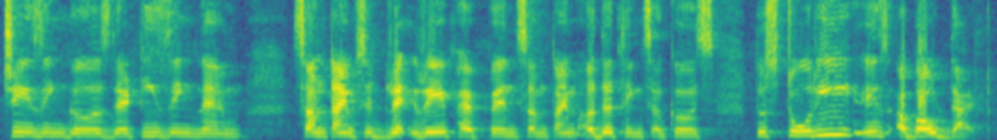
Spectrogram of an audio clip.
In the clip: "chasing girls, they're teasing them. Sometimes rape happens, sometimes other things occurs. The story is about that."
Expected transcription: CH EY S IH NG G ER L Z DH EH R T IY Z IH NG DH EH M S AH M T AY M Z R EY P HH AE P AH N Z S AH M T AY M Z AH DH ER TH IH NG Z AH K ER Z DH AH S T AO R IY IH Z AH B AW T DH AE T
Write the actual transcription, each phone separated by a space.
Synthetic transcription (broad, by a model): CH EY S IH NG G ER Z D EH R T IY Z IH NG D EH M S AH M T AY M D R EY P HH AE P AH N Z S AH M T AY M AH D ER T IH NG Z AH K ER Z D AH S T AO R IY IH Z AH B AW T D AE T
